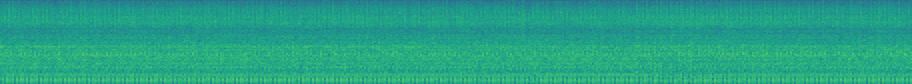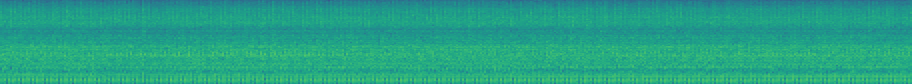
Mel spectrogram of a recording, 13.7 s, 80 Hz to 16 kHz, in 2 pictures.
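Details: Coleman Powermate MAXA 5000 ER generator after the new carburetor's needle was fitted to the old carburetor and the mixture leaned out: steady, even buzzing at constant speed without stumbling. Runs properly; owner notes occasional clinking from the front cover, not rod knock.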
